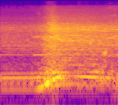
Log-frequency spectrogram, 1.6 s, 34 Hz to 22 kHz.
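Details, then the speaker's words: 1996 Ford Mustang GT convertible V8, wheels in the air during speedometer test: deep smooth revs rising and falling cleanly with throttle, no knocks or misses; normal V8 revving. "this needs a proper experiment and a test this will also give me an excuse to let you guys hear how awesome this engine sounds"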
